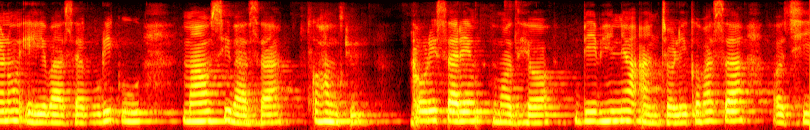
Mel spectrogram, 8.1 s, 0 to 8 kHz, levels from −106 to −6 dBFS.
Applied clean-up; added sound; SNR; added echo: neural mask model Resemble Enhance denoiser.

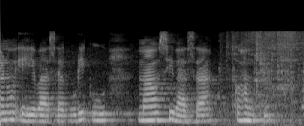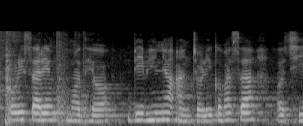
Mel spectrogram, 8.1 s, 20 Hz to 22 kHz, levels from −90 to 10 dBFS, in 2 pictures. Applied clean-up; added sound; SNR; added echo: none; Dishes, pots, and pans; 18 dB; none.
